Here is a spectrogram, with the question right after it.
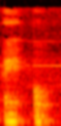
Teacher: vokal semi tertutup yang dibentuk dengan lidah diangkat 2/3 menutup mulut. Vokalnya yaitu E, O.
